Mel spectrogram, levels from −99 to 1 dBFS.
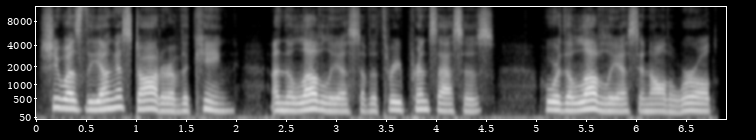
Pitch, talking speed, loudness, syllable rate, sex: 190 Hz, 200 wpm, -18 LUFS, 5.4 syllables/s, female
